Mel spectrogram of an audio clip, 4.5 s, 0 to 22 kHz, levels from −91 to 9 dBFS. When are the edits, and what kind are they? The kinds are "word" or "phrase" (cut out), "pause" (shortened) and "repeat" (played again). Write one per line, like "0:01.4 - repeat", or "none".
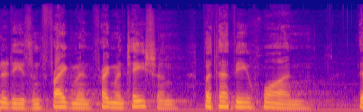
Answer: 0:02.4 - pause
0:02.9 - word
